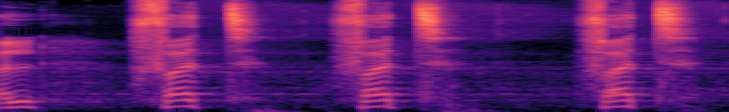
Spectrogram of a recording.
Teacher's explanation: নাস রুল্লাহি ওয়াল ফাতহ, এই অংশটা বলাটা একটু কঠিন লাগতে পারে, কারণ এখানে তা আছে এবং তায়ের একটা ছোট্ট বাতাস আছে, তারপরে আবার হা আছে।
